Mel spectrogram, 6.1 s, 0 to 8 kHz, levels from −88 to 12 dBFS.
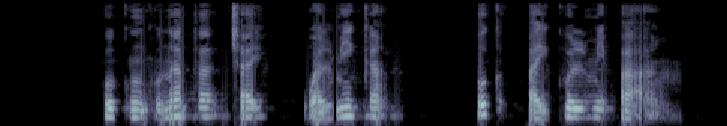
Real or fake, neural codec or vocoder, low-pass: real; none; 7.2 kHz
